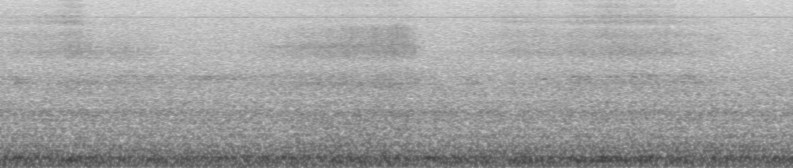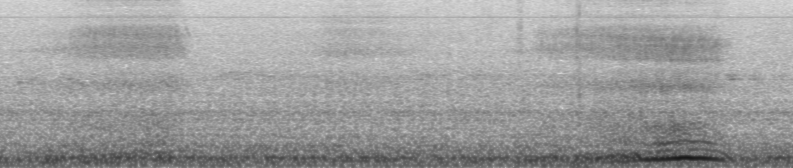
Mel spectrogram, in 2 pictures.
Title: Snoring Doberman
